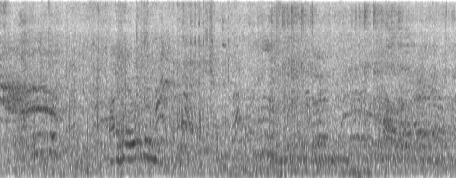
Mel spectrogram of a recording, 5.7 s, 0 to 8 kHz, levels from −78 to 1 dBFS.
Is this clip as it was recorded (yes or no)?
no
